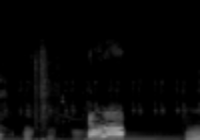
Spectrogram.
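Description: Soft background music under a short, high, wavering vocal cry about a second in, then a spoken "hola" near the end.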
